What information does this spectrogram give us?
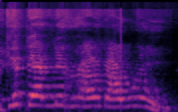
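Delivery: high, mock yell of an angry patient; quoting the patient's high-pitched outburst. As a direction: throw the insult at him like the furious patient did. Patient yelling at him, quoted.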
